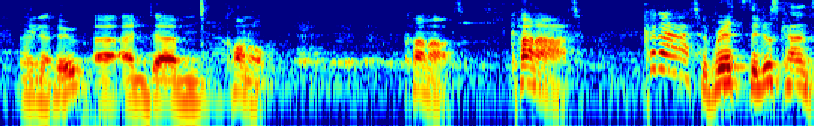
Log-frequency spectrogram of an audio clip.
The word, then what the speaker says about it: Connacht: Connacht.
